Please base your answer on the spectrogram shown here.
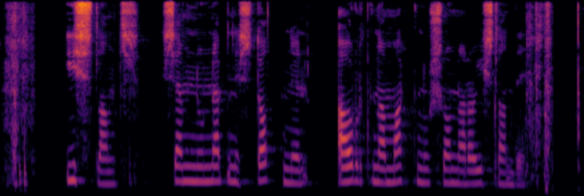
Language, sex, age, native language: Icelandic, male, 11, Icelandic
